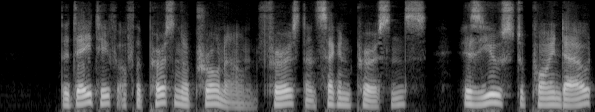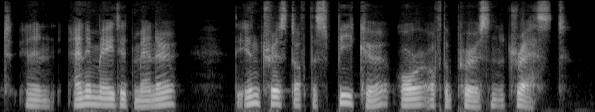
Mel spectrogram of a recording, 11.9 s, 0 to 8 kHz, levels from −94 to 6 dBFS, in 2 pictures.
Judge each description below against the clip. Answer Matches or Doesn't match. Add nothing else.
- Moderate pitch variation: Matches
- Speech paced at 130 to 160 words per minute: Matches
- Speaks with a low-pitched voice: Matches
